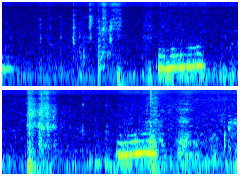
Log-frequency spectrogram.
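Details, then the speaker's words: Luna snoring in the background during a livestream; snoring. "Luna snoring I don't know if you guys can hear that"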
